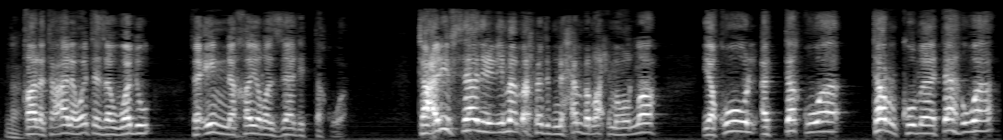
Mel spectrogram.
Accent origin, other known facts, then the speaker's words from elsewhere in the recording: Upper Egypt, Egypt; لا هو خدها يعني اتجوزها عندنا في الصعيد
